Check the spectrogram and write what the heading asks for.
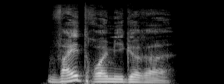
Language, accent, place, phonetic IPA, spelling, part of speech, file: German, Germany, Berlin, [ˈvaɪ̯tˌʁɔɪ̯mɪɡəʁə], weiträumigere, adjective, De-weiträumigere.ogg
- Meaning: inflection of weiträumig: 1. strong/mixed nominative/accusative feminine singular comparative degree 2. strong nominative/accusative plural comparative degree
